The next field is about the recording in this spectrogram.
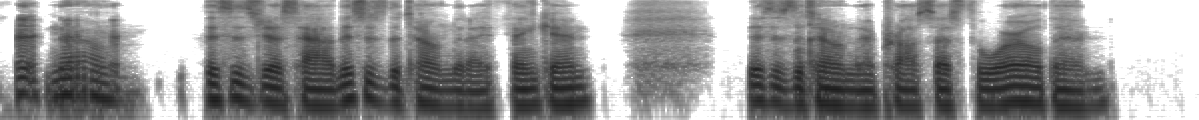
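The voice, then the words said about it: Slow, sedated-sounding author voice. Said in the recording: “Did you do a bunch of Xanax? What are you doing? ... You're doing your author voice.”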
